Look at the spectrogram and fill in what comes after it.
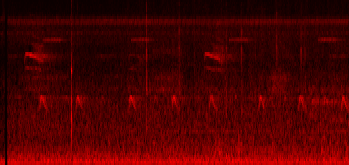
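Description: Birds chirping and calling: a short note repeated every half second or so, with two longer falling whistles, over a steady low outdoor rumble. A single sharp click sounds about a second and a half in.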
